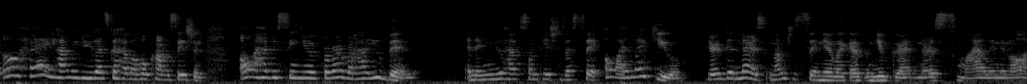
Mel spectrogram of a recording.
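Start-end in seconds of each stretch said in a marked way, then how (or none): 0.0-4.1 high, bright greeting voice, much higher; cheery patient. Retold or imitated. Patient greeting a familiar nurse, high and cheery. 6.0-7.7 high, sweet praising voice; sweet patient. Retold or imitated. Patient complimenting the nurse, high and sweet.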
